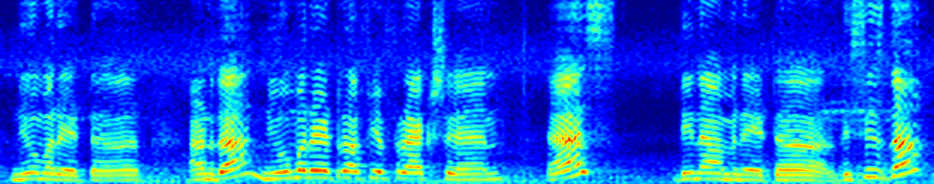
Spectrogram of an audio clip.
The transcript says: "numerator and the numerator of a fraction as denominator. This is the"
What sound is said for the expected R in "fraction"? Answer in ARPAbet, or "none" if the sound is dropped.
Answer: R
